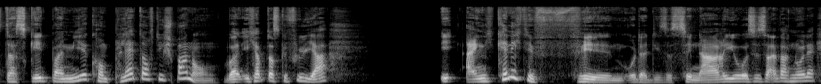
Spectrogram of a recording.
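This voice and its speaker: A man co-hosting a horror film podcast, chatting casually and speaking straight to the listeners. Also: medium pitch. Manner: lively, animated, addresses listeners directly. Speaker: podcast co-host. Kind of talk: casual film review chat.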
